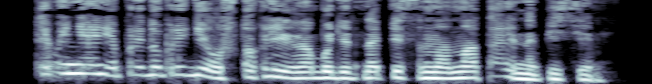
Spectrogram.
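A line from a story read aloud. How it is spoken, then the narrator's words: Squeaky. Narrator (Russian): пропищал он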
